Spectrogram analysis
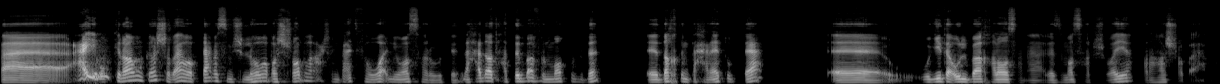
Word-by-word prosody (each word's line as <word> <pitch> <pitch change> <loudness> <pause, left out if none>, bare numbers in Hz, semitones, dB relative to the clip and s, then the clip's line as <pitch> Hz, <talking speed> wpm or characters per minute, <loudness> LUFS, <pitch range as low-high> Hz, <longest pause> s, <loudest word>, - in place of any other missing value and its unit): فعادي 105 -1 +7
ممكن - - -1
آه، 180 - +7
ممكن 185 -1 -4
أشرب 205 +1 -2
قهوة 165 - +2
بتاع 155 - -1
بس 160 -3 -5
مش 120 -1 -7
اللي 115 +2 -5
هو 155 +3 -1
باشربها 130 +6 -3
عشان 120 -6 -15
بقى 140 - -6
تفوقني 120 -3 -6
وأسهر 115 -2 -7
وكده، 100 -1 -16
لحد 115 +6 -4
ما 155 - +5
اتحطيت 145 -2 -2
بقى - - -1
في 140 - -17
الموقف 130 +3 -7
ده، - - -3 0.4
آآ - - +2
ضغط - - 0
امتحانات - - -3
وبتاع - - +1 0.7
آآ 105 -2 +1 0.3
وجيت 120 +4 -1
أقول 125 0 +3
بقى 125 +2 +4
خلاص 115 -2 -1
أنا 95 -1 -19
لازم 100 +1 -12
أسهر 110 - -10
شوية 140 +7 -5
فأنا 100 +1 -16
هاشرب 110 - -8
قهوة، - - -19
120 Hz, 195 wpm, -27 LUFS, 105-140 Hz, 0.7 s, فعادي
